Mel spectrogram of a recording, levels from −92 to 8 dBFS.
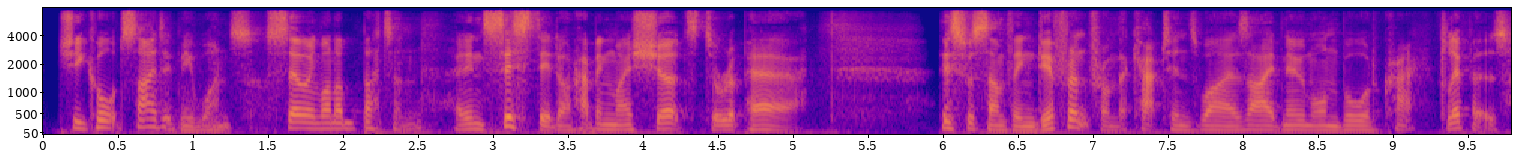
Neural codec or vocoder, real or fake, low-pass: codec, 16 kHz, 1 kbps, X-Codec, HuBERT features, trained on LibriSpeech; fake; 7.2 kHz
